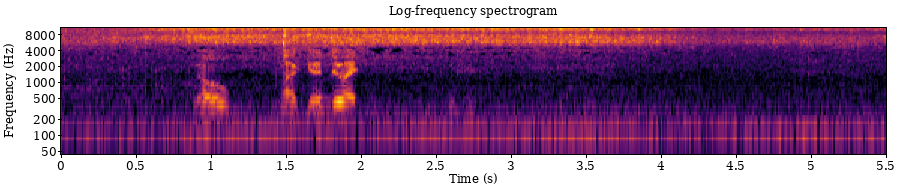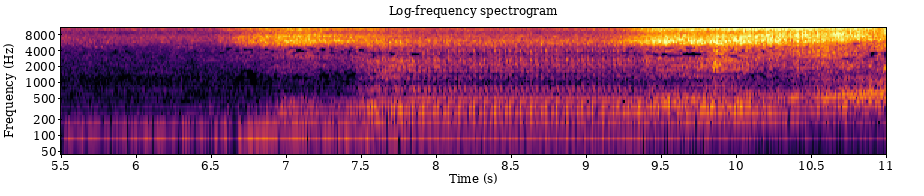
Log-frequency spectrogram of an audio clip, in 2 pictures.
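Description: Race car engines rumble and rev loudly nearby.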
